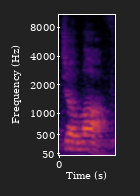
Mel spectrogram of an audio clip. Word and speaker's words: jollof: eyelids mispronouncing food okay I would say I'll say like jollof and you're saying jalan jalan jalan like and I'm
